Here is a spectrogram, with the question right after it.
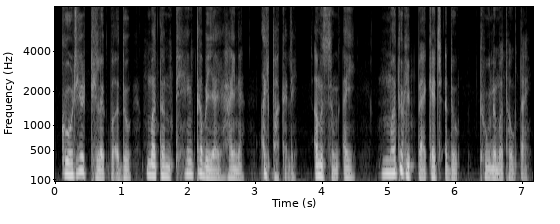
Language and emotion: Manipuri, fearful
